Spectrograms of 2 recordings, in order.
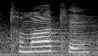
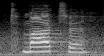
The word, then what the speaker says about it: Tomate: Eighth is tomate. Here A pronounces the sound of A and E pronounces the sound of A, that's why it is called tomate.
